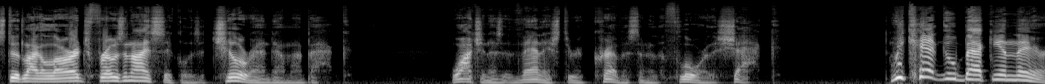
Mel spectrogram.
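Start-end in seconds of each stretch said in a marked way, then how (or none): 8.9-10.5 sudden, high-pitched, loud shriek. A mother shrieks after a thing vanishes under the shack's floor. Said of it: "Mother shrieked".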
